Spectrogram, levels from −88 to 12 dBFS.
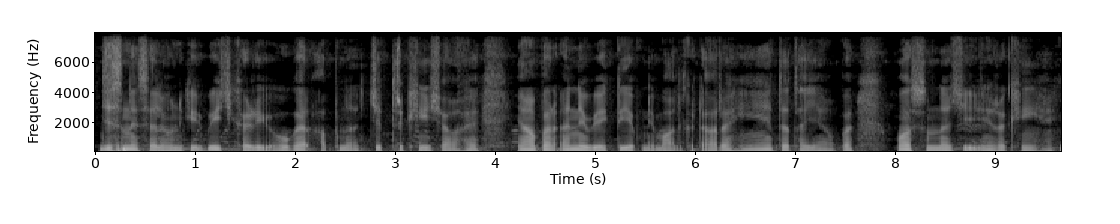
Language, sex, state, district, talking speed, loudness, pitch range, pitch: Hindi, male, Rajasthan, Churu, 165 wpm, -30 LUFS, 90-110 Hz, 100 Hz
